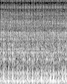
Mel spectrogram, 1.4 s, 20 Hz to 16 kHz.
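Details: 1980 Yamaha Champ 49cc oil-injected two-stroke scooter after new cylinder and piston kit: fast even putter with no knocks or misses; rebuilt engine running fine, though it later died.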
